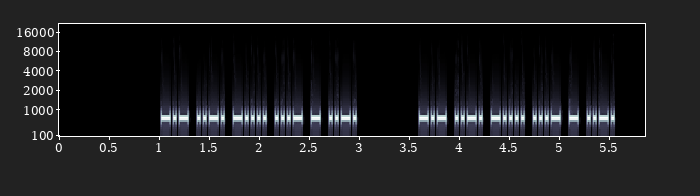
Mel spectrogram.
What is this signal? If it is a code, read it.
Morse code, heard as a keyed tone, about 40 wpm, 700 Hz. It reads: KF6VTF KF6VTF
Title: USA Call Signs - 6 Characters - Repeated 3x - 40wpm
